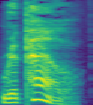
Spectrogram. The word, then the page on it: repel: British English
